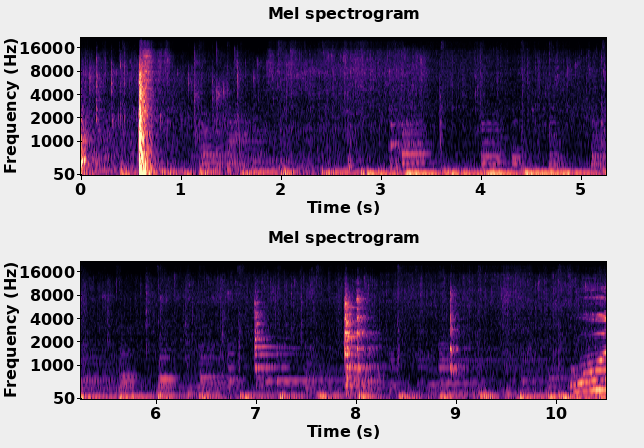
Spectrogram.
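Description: A squash blossom quesadilla with cheese fries in a pan, giving a close, steady sizzle and crackle broken by occasional louder pops and scraping clatter.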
